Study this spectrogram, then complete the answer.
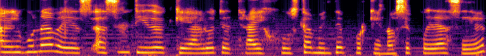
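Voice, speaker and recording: Fairly slow speech with fairly even intonation, over music in the background. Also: woman. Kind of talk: casual solo podcast talk. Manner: casual, frequent swearing.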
